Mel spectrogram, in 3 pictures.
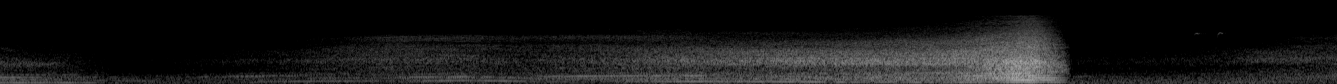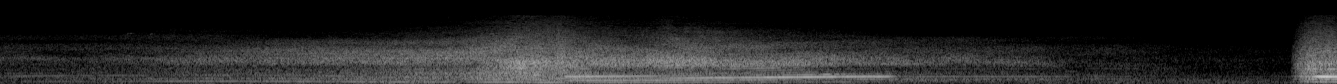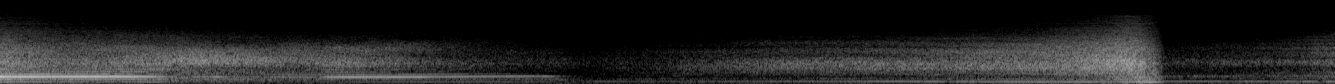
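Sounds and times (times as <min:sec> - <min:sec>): car engine accelerating: 0:12.8 - 0:25.5.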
